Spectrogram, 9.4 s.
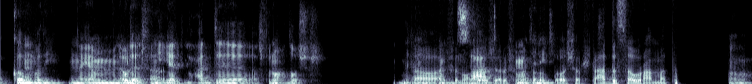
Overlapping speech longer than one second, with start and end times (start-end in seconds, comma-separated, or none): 5.2-7.0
